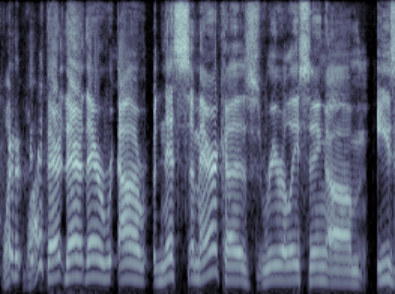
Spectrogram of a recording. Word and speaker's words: NIS: I went to an actual in-person meeting with them, and they pronounced it NIS when I spoke to them.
